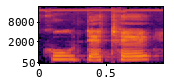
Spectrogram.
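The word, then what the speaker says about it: coup d'état: A coup d'etat, pronounced coup d'etat, or simply a coup, is a sudden overthrow.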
